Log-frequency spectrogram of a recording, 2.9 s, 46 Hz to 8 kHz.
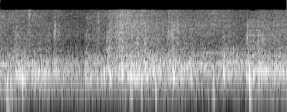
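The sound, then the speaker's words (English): Chairs being set down and arranged into place, seven chairs put in one spot, a series of irregular hollow knocks and clunks over a steady, busy background. “Put 7 chairs here. 7 chairs here.”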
